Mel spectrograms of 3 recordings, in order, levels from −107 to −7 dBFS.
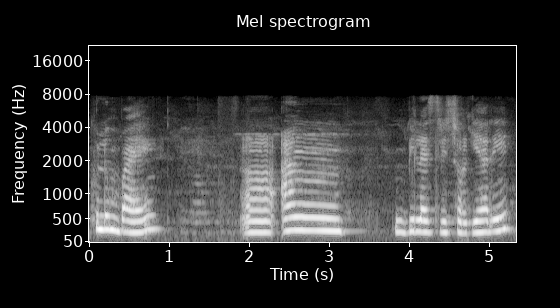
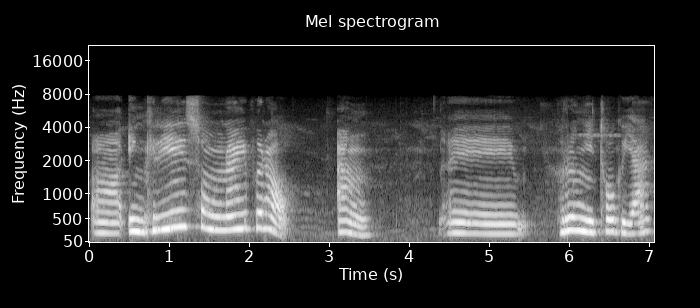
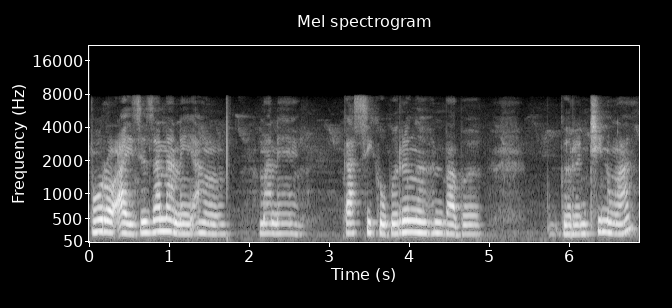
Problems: none marked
